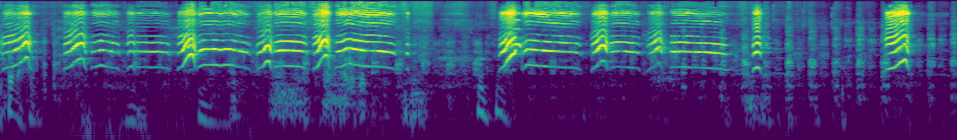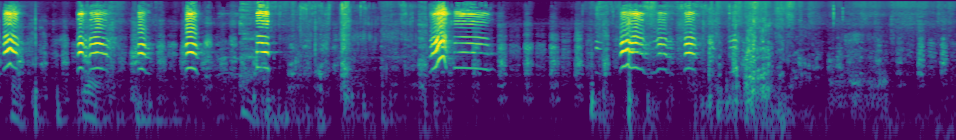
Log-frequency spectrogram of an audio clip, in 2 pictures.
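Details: Pit bulls and a Malinois wrestle in a yard over a squeaky toy during tug of war. Dense, rapid squeaks of the toy come in clusters, with gruff growling bursts and panting underneath.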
